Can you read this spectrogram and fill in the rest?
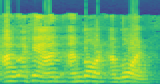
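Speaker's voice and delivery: put-on loud, high protest from a nagged kid; exasperated child.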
